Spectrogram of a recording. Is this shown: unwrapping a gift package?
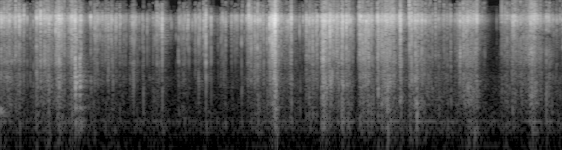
yes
